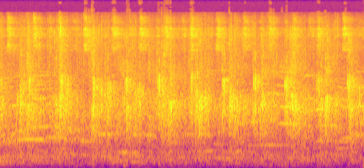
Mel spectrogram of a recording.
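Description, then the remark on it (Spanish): An audience applauds strongly for the Father, the Son and the Holy Spirit, a dense wash of many hands clapping at an even level without pause, with a faint murmur of voices mixed into the noise. “Dale un aplauso fuerte al Padre, al Hijo y al Espíritu Santo.”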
